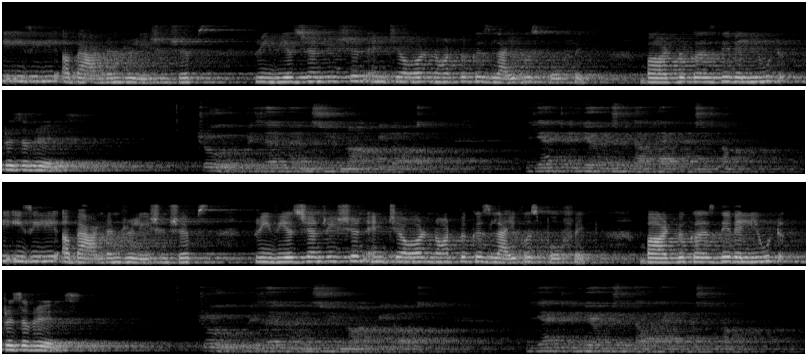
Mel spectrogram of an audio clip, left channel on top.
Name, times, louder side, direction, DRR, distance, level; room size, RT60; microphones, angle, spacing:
voice 1, 0.0-7.7 8.1-8.7, right 2 dB, 55° right, 9 dB, 0.6 m, -26 dB
voice 2, 10.0-12.8 13.3-15.3, equal, 80° left, -4 dB, 3.5 m, -40 dB
8.9 x 8.5 x 9.4 m, 3.0 s
head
